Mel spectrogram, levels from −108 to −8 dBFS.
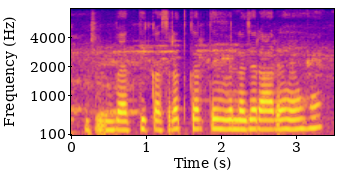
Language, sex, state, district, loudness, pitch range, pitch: Hindi, female, Jharkhand, Ranchi, -13 LUFS, 215-225 Hz, 220 Hz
